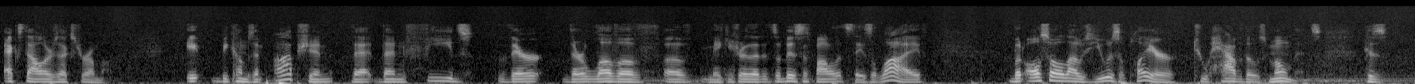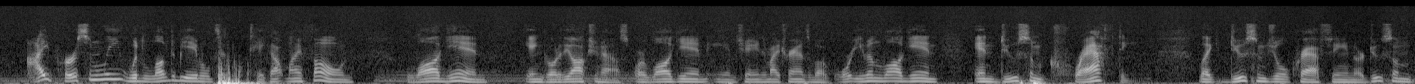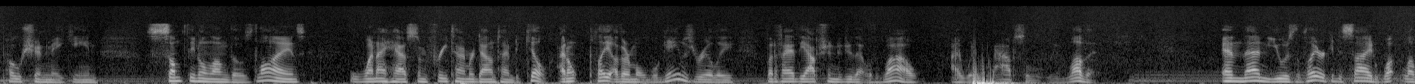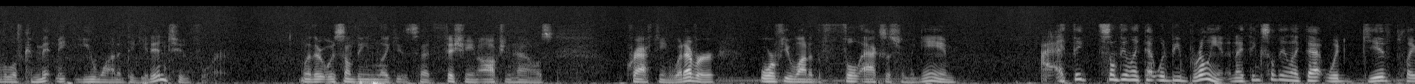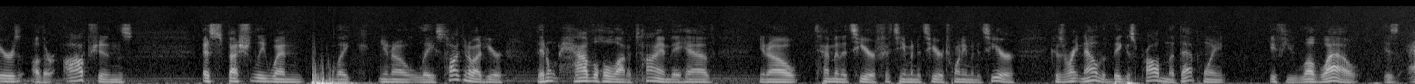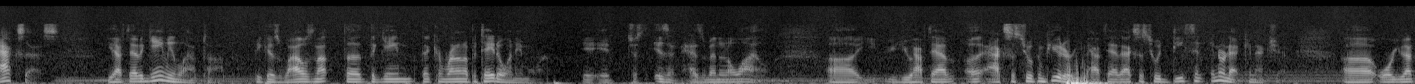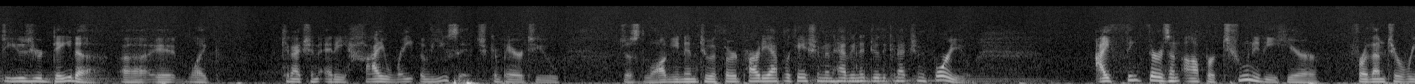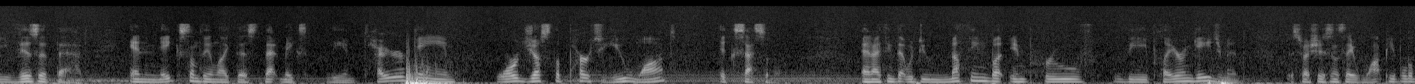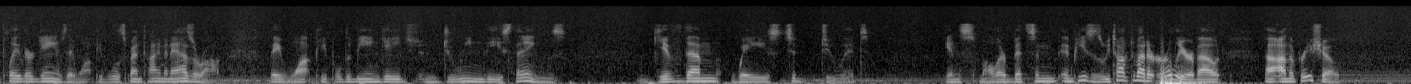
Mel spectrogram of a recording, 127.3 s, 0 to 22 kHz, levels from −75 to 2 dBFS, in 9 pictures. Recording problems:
high frequencies cut off; noticeable; nothing above 6.5 kHz
hiss; loud; throughout; 8 dB below the speech

